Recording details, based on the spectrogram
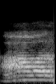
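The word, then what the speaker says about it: hour: Note करके लिख लीजिए कि यदि किसी भी वर्ड में ओ के पहले यदि एच आया हो तो एच का प्रोनाउंसिएशन नहीं होता है, एच साइलेंट होता है। तो यहां पर क्या होगा, आवर होगा।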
